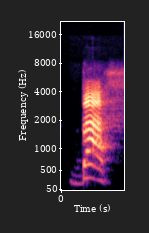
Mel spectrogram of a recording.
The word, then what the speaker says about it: bath: Instead of saying bat, you want to say bath.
